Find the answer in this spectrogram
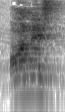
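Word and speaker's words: honest: আবার যেমন ধরো অনেস্ট বয়, এখানে কি বসবে, অনেস্ট, এইচ এর উচ্চারণ অ এর মতো হচ্ছে তাই বসবে অ্যান অনেস্ট বয়।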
